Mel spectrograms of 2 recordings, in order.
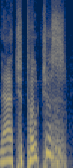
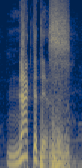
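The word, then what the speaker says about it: Natchitoches: In Louisiana, we've been saying Nachois. No, sir. Nakadus is how it's supposed to be pronounced.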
